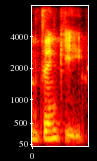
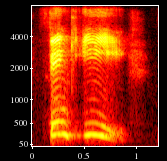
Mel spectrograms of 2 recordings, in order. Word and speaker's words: Finke: and a Tim Finke. Finke, by the way. Finke. The E is pronounced.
